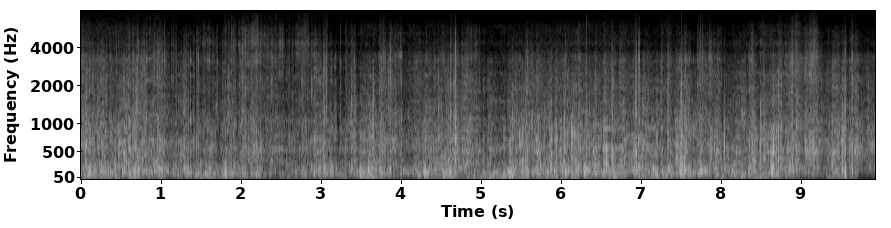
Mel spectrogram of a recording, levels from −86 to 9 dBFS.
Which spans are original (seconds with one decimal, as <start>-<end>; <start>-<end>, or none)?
0.0-0.8; 5.5-6.1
